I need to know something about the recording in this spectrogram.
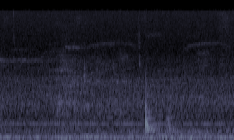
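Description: Stemmed beer glass set down on a wooden table: a short soft knock about one and a half seconds in, with a smaller tap just after, over a steady low hum.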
